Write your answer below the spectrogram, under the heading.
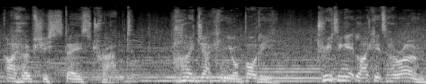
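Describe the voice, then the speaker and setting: An actor playing an earnest, protective young hero in a video game cutscene, speaking with sincere intensity. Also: male voice, a little high, moderate pace, loud music behind the voice, lightly acted. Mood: bitter, disbelieving.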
